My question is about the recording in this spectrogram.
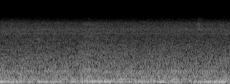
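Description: Steady background room noise: a constant low hum under an even hiss, with no distinct strokes or knocks.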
